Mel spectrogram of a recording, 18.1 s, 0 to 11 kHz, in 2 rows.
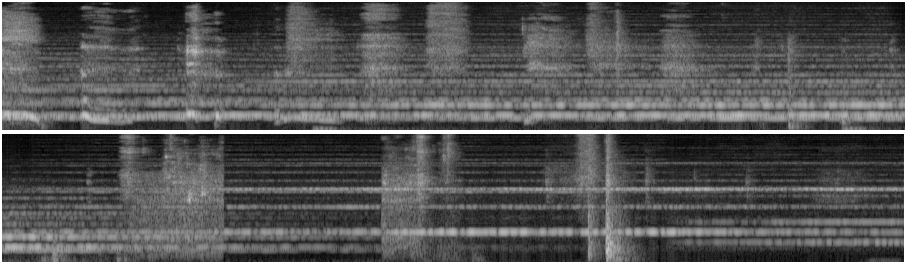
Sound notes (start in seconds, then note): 2.7 Naira gasping for air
